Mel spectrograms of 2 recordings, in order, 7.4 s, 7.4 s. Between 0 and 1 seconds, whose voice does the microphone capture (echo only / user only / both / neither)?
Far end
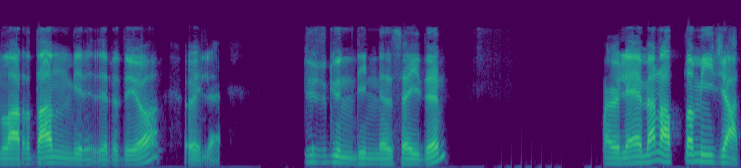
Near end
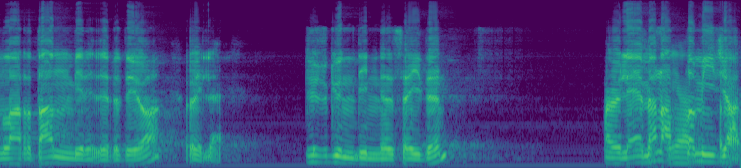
echo only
